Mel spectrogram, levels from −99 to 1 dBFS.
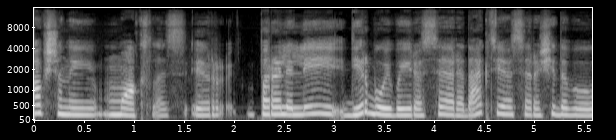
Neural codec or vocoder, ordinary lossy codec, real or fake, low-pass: none; AAC, 48 kbps; real; 14.4 kHz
